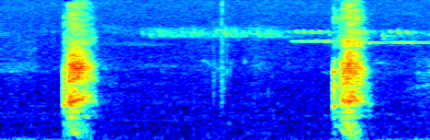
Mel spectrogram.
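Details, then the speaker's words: A veterinarian imitates a dog clearing its throat with two short, harsh, hacking bursts, as if something were stuck in the throat: throat clearing (gagging cough) in a dog. "C'est-à-dire qu'il y a un mouvement de langue et on a l'impression que le chien a quelque chose de coincé à l'intérieur de la gorge."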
